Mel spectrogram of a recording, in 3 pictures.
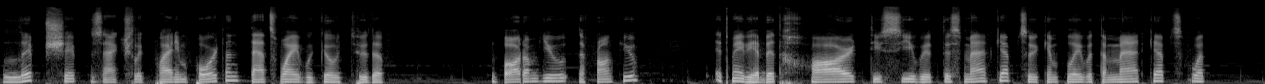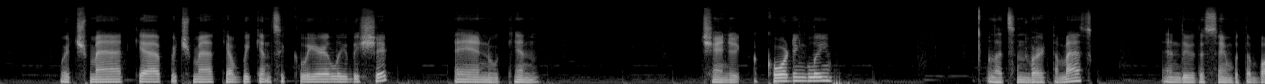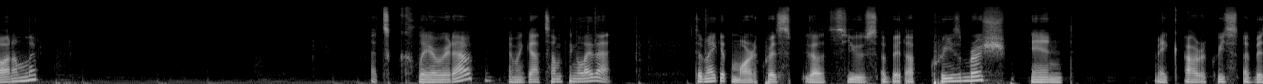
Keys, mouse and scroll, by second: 0.1 click, 0.4 click, 0.7 middle click, 1.0 middle click, 1.3 middle click, 2.2 middle click, 2.6 ctrl+middle click, 2.9 middle click, 3.4 f, 3.9 click, 8.1 click, 16.2 middle click, 16.8 ctrl+middle click, 17.0 click, 17.0 middle click, 17.0 g, 17.0 f, 17.4 click, 17.9 ctrl+middle click, 18.8 middle click, 19.1 ctrl+middle click, 19.4 middle click, 19.9 ctrl+middle click, 20.2 middle click, 20.6 a, 22.1 ctrl+middle click, 22.4 middle click, 22.8 g, 23.0 f, 23.3 middle click, 23.9 click, 24.2 click, 24.5 click, 24.7 click, 25.2 click, 25.5 click, 26.1 ctrl+middle click, 26.4 middle click, 26.9 ctrl+middle click, 27.2 middle click, 28.1 a, 28.7 ctrl+middle click, 29.5 KP_1, 30.4 ctrl+middle click, 30.9 ctrl+middle click, 31.5 shift+c, 32.2 shift+middle click, 32.5 ctrl+middle click, 32.8 f, 33.2 shift+middle click, 33.5 f, 34.0 click, 34.3 click, 34.6 click, 34.8 click, 35.1 click, 35.3 click, 35.7 click, 36.0 click, 36.4 click, 36.7 click, 37.0 click, 37.3 f, 37.7 click.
